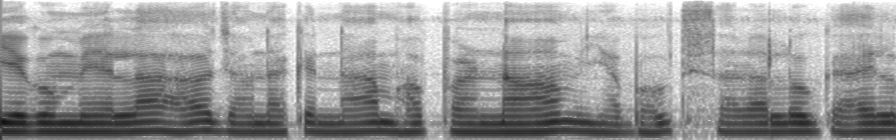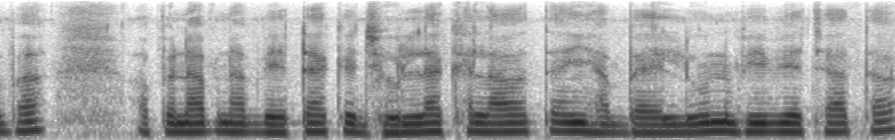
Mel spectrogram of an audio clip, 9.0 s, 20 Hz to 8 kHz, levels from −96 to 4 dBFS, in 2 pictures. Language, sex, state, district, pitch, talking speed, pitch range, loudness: Bhojpuri, male, Bihar, Muzaffarpur, 140 Hz, 160 wpm, 135-145 Hz, -18 LUFS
